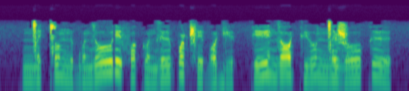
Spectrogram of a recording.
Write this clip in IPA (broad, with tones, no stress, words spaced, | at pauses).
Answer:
ŋ͡ǀe˧˩ǀo˥˩ ŋɘ˧˩bo˧˩nzoː˦˥ ɾe˧˩fɔ˥˩ko˧˩nzɘː˦˥ pɔ˥˧ʈ͡ʂʰe˧˩bɔ˧˩ɡʲɘː˧˩ kːeː˧˥˧nzɔː˥˧ kʲoː˧˥˧ŋ͡ǀe˥˩ʐoː˦˥ kɘː˥˩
